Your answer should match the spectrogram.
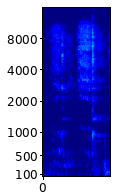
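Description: Homemade slime is stirred in a container, giving quick scraping, rubbing strokes in two or three short bursts, close and fairly quiet, with no voices.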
